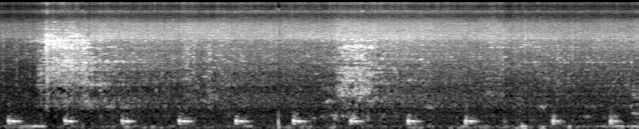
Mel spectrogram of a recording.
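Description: Chicken tikka sizzling on a lightly greased hot tawa, a steady close hiss that swells twice, with a regular soft low thumping underneath and no talk.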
